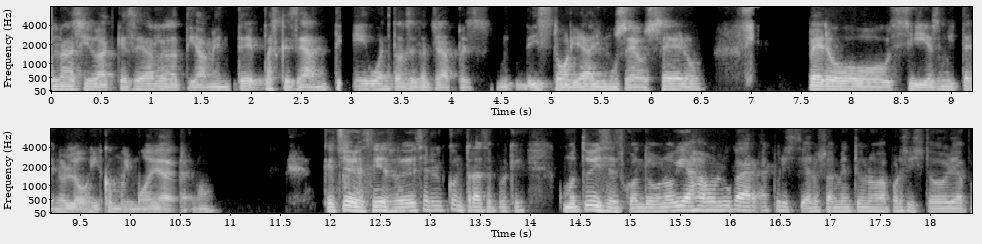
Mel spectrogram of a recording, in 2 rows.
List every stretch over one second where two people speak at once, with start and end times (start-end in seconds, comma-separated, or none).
none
